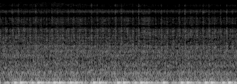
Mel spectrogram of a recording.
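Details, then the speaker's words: Polaris 700 quad, idle set around 950–1000 rpm: low lumpy idle pulsing up and down, won't settle smooth; rough idle, better than before, cause unconfirmed. "So yeah, I guess this thing runs. It's still not running great, but it's better."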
